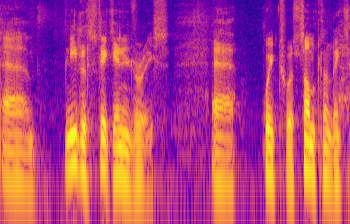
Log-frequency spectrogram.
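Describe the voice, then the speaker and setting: His voice sits in the medium pitch range. The man goes at a moderate pace. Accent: Irish. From Ireland. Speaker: session chair at health workforce workshop. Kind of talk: conference session introduction. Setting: conference livestream. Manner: hesitant, frequent fillers.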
